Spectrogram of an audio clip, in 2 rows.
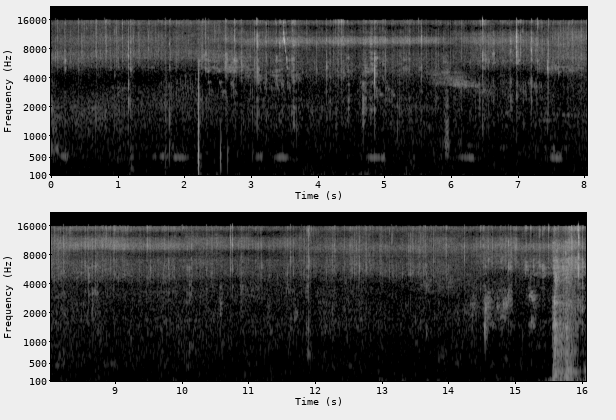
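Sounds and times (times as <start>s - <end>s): fat crackling on charcoal: 0.0s - 16.0s
sharp pop: 15.5s - 16.0s.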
